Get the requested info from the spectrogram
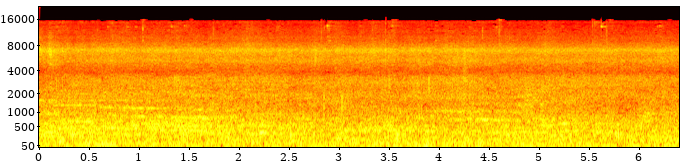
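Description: Steady background din of a busy shopping-mall concourse: an even low noise with no distinct events, with faint voices in it.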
